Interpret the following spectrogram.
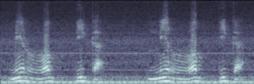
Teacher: tidak ada dengungan tapi dimasukkan mirrobbika. Nah, yaitu nun sukun dimasukkan ke dalam huruf ro, mirrobbika.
